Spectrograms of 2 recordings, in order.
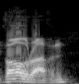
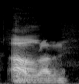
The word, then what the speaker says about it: Valravn: I think you pronounced it right. Valravn. Yeah, Valravn.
